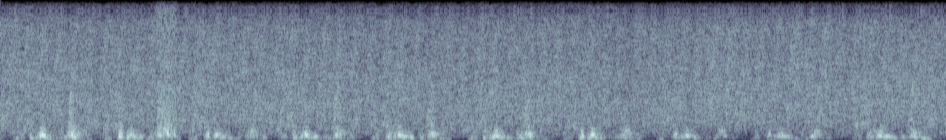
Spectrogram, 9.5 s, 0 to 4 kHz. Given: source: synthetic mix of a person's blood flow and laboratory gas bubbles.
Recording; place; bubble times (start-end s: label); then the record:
Doppler ultrasound of blood flow; precordium
1.54-1.78 s: bubbles
From the record:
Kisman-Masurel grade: 112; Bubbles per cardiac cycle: 1 to 2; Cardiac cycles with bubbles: 1 to 10%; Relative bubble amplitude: moderate (0.250 to 0.450); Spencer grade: 1 (occasional bubble signal discernible with the cardiac motion signal, with majority of cardiac periods free of bubbles); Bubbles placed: only in the low amplitude regions of the cardiac cycle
